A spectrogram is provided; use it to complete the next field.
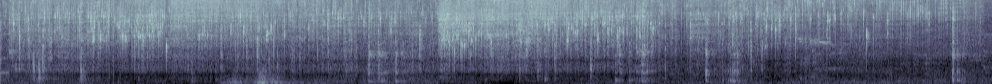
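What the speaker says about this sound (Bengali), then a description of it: "মাছটা একটু বড় বড় পিস তো, ওই জন্য কড়া ভাজা দিলাম।" Large pieces of catla fish deep frying hard in hot oil, a steady loud sizzle and crackle running throughout with occasional stirring scrapes, no voices.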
